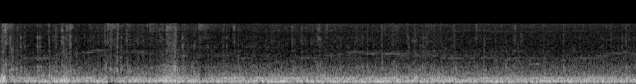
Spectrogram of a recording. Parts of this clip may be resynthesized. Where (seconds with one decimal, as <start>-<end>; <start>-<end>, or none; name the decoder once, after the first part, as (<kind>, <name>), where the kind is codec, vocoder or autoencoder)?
0.4-0.9 (vocoder, Vocos); 1.3-5.1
